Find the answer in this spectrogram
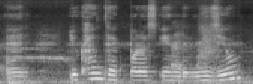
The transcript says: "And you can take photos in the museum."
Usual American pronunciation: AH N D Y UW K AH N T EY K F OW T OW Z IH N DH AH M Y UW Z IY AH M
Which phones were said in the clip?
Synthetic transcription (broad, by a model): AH N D Y UW K AH N T EY K P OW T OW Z IH N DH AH M Y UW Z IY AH M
